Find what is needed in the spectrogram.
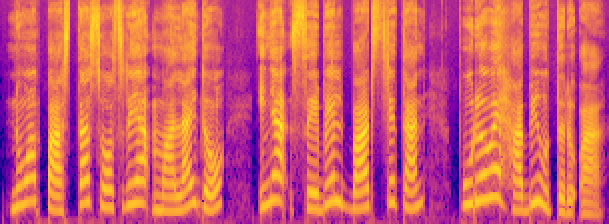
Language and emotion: Santali, happy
